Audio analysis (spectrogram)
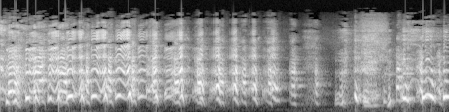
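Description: A person vomiting: loud, strained, throaty heaves and gagging bursts in quick, uneven succession, with a brief break before a final harsher, gurgling round.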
